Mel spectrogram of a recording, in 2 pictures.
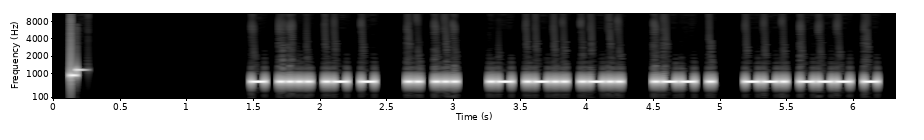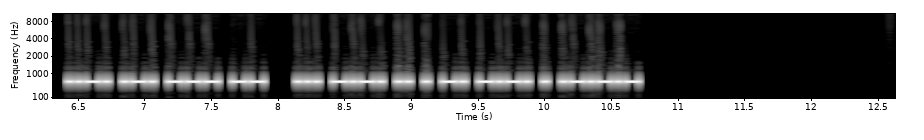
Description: Morse code, heard as a keyed tone, about 36 wpm, 700 Hz. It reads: THAT IS ALL WE GOT FROM SCIENCE.
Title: Sentences from Top 1000 Words - Review Part 2 - 35wpm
